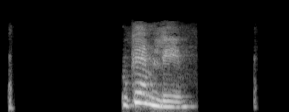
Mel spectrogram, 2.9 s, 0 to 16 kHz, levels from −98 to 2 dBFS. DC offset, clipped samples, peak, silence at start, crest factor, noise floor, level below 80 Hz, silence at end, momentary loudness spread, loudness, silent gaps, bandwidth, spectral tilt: under 0.1%; under 0.1%; -4 dBFS; 0.1 s; 20 dB; under -90 dBFS; -66 dBFS; 0.95 s; 15 LU; -19 LUFS; 0.16-1.21 s; 7.6 kHz; -6.5 dB/octave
